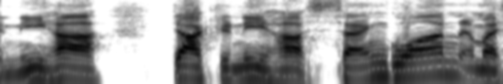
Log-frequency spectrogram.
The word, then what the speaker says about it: Neha: You could follow her at Dr. Neha, which is Dr. Niha.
